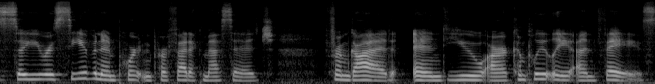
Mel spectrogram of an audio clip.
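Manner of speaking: usual speaking voice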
